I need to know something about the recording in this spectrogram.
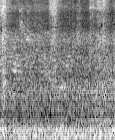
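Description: Shop background noise: a steady low rumble with faint voices in the distance.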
